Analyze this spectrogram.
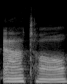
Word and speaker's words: atoll: Letter A in atoll has vowel a, like in black cat, or at. Atoll. Oh. Letter O in atoll is vowel aw, like in law or tall. The stress is on the first syllable in this word, atoll.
